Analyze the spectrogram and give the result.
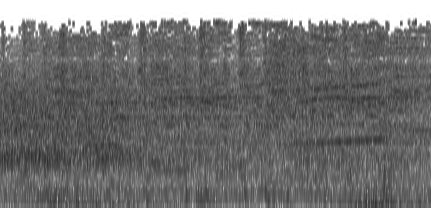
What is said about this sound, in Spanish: ¡Un gran aplauso para el mismísimo Jack Mali!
